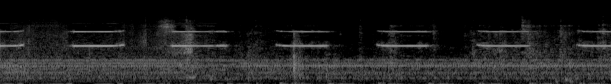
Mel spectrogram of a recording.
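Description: ECMO circuit's air bubble detector alarm beeping about once a second, each beep a high steady tone about half a second long, over a faint steady equipment hum. The alarm signals air detected in the arterial blood line.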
